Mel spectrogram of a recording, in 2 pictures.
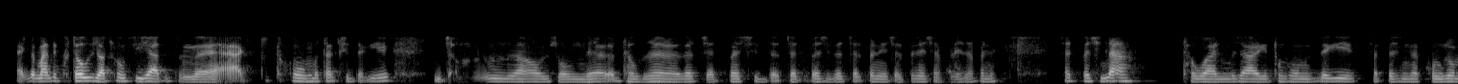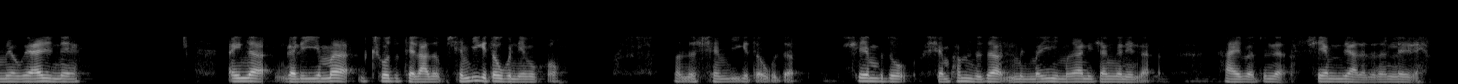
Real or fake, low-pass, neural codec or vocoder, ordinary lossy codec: real; 3.6 kHz; none; none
